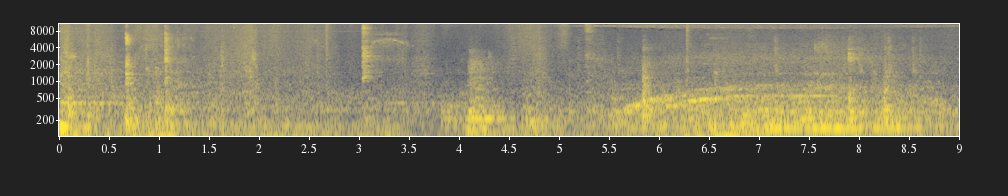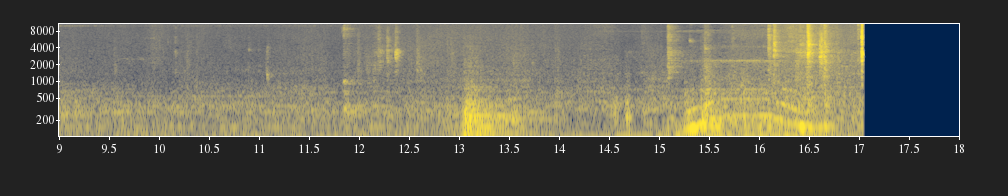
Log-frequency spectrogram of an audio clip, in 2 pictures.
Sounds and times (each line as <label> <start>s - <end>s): old lift door opening and closing 0.0s - 3.7s
lift goes down 2 floors 0.0s - 17.1s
